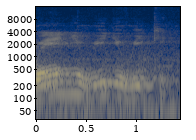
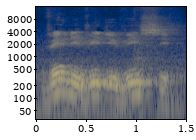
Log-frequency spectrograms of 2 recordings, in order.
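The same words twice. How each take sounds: First: It uses the newer restored Latin pronunciation. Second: It uses the older traditional Latin pronunciation. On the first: "agora é o veni vidi vici" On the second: "tão bonito"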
